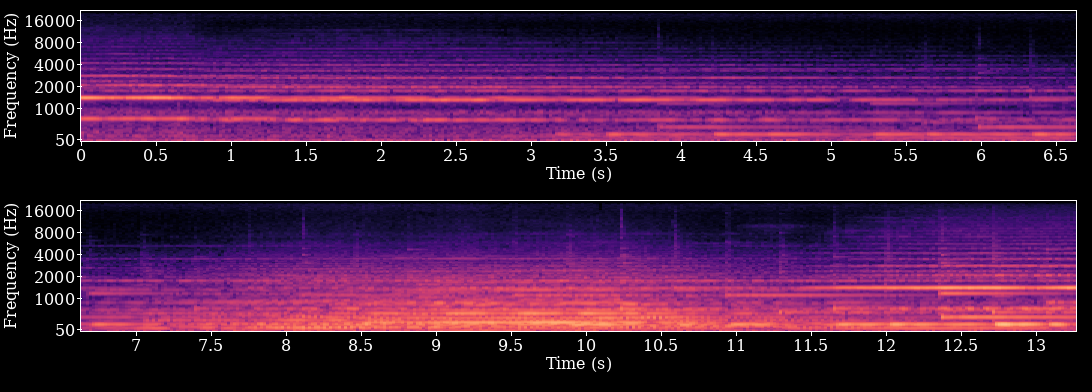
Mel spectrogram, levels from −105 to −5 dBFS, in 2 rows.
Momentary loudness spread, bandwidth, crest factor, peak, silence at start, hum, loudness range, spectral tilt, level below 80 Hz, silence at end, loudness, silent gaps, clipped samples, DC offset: 18 LU; 10 kHz; 18 dB; -12 dBFS; 0 s; none; 14 LU; -7.5 dB/octave; -50 dBFS; 0 s; -30 LUFS; none; under 0.1%; under 0.1%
